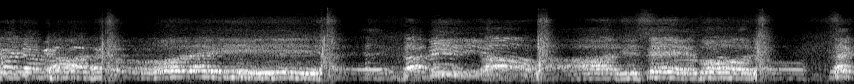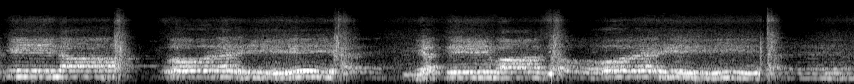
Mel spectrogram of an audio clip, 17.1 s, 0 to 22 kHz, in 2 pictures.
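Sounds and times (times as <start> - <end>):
men chanting together: 0.0 - 17.0
hands slapping chests: 1.0 - 1.3, 3.2 - 3.5, 5.3 - 5.6, 7.5 - 7.8, 9.6 - 10.0, 11.8 - 12.2, 14.0 - 14.3, 16.1 - 16.4.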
